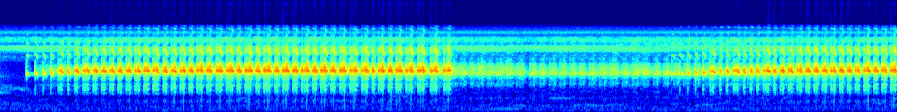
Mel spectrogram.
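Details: Frog call bursting in after a moment of near silence: a loud, fast series of buzzy pulsed croaks, a sudden break of several seconds, then the croaking builds again.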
